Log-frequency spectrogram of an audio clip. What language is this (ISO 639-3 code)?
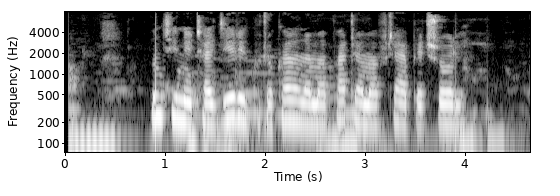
swa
